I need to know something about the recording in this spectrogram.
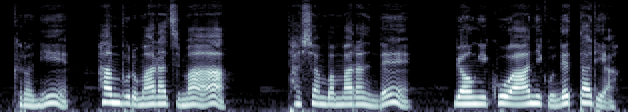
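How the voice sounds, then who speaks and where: Woman playing a fierce older mom, loud scolding, dry close voice, faint music behind. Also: mid-range voice, no echo, lightly acted. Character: fierce protective older mother, hot-tempered.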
